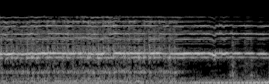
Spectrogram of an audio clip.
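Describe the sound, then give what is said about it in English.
A telephone rings with a steady, shrill electronic trill, sustained and fairly loud throughout, with no voices over it. “who is that on the phone?”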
